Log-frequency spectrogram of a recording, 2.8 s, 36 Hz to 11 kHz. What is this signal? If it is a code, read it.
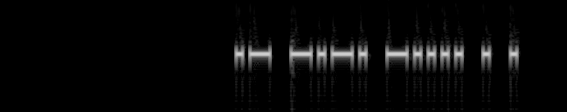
Morse code, heard as a keyed tone, about 36 wpm, 700 Hz. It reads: AC6EE
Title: USA Call Signs - 5 Characters - 4x Character Spacing - 35wpm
